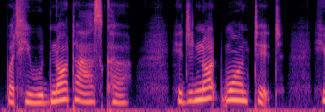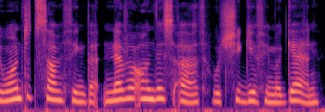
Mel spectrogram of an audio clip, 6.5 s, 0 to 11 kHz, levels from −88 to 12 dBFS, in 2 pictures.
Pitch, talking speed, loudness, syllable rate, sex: 230 Hz, 220 wpm, -16 LUFS, 5.0 syllables/s, female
